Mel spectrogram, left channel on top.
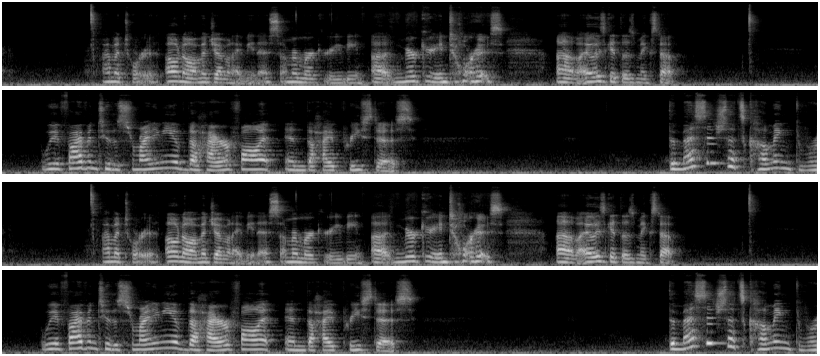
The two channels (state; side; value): normal; both; correlation 0.43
